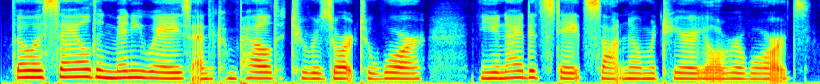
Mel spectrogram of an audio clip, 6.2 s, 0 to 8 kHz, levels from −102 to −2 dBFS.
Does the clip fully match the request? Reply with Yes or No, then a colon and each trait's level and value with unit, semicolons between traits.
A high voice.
Yes: high, 215 Hz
